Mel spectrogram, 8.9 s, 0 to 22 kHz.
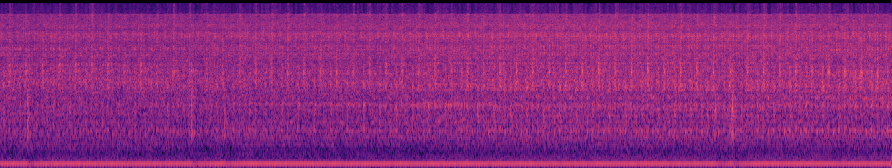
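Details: Jeep XJ 4.0 six-cylinder with 269,000 miles, idling: steady low drone with a faint, fairly quick knock underneath that just started.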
